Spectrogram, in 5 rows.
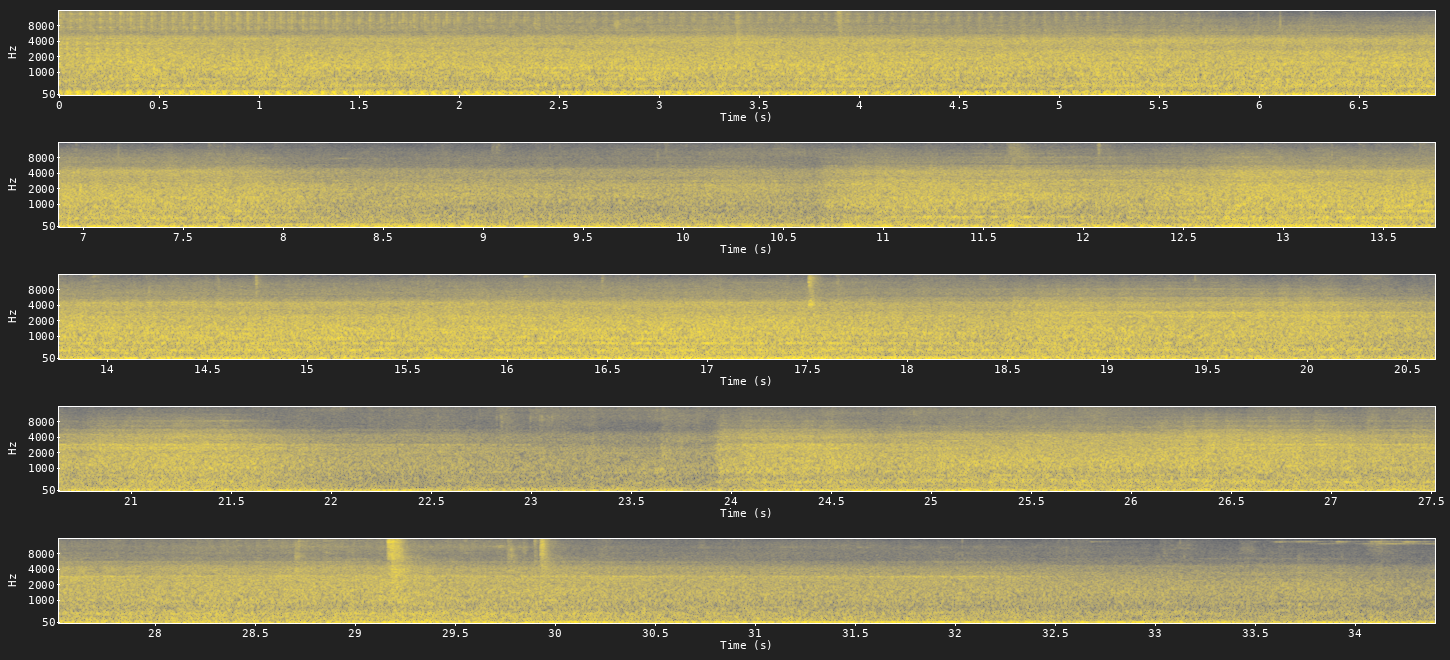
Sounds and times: Construction site sounds 0.0 - 34.4
Pedestrian 0.0 - 34.4
walking In the Street 0.0 - 34.4
Traffic Sound 9.8 - 34.4

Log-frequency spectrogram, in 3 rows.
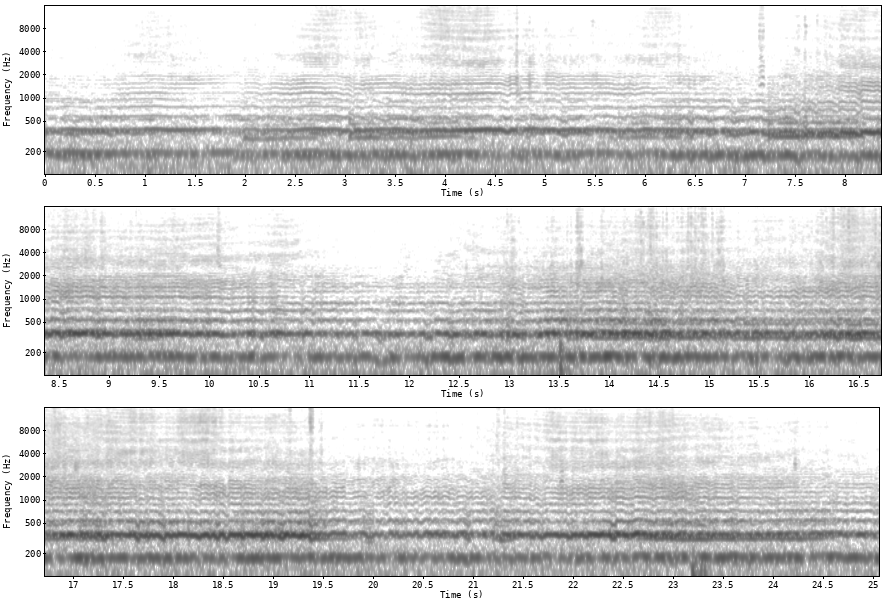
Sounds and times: Open bees nest 0.0 - 25.0
background noise 0.0 - 25.0

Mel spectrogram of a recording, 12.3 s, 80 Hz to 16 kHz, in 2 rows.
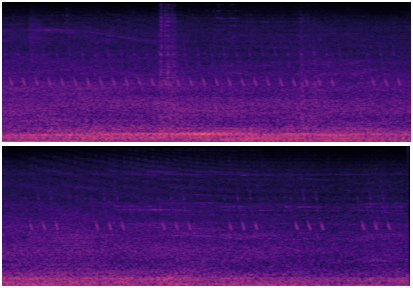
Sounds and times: cars passing 0.0 - 12.2

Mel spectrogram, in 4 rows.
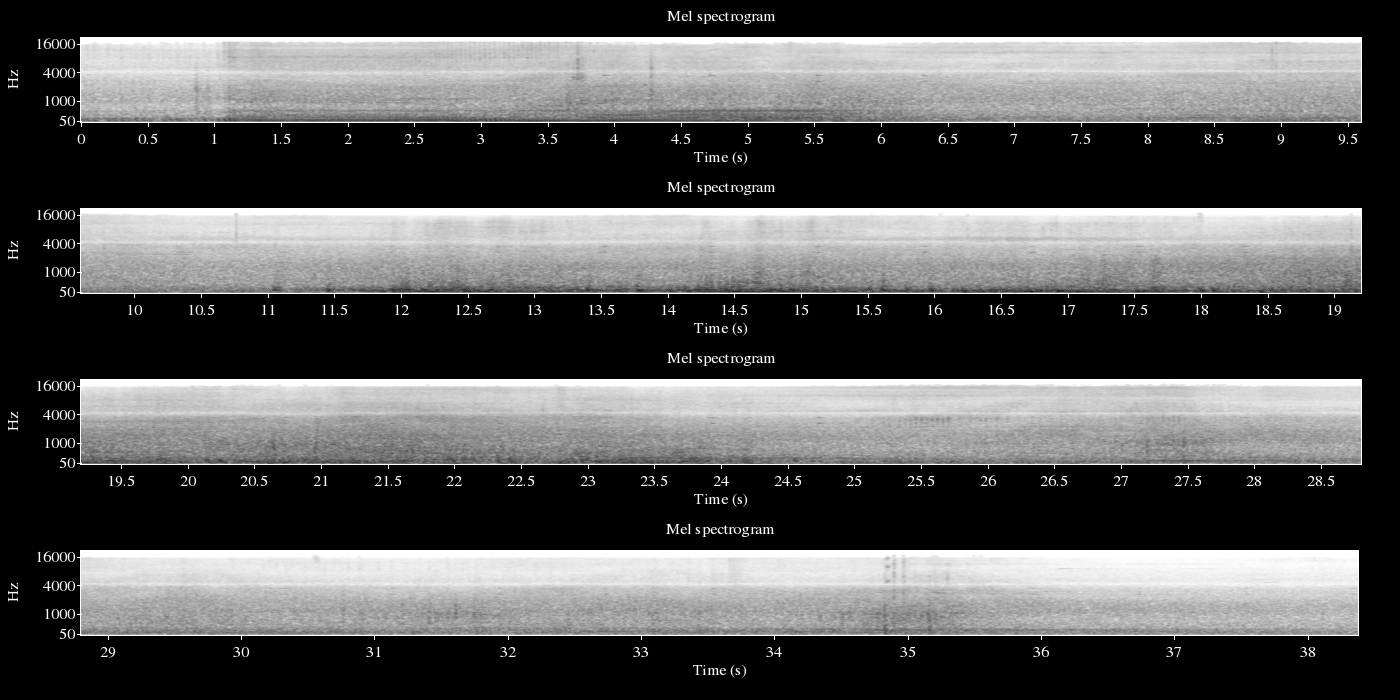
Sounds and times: cars and trucks 0.0 - 38.3
Getting out of the tram 10.0 - 25.4

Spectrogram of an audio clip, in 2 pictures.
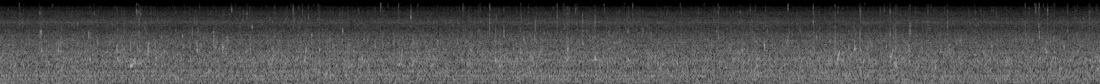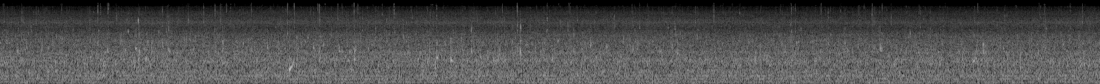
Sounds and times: Indian Brook Falls 0.0 - 22.0

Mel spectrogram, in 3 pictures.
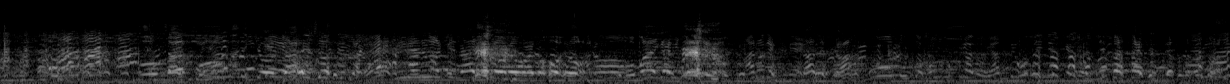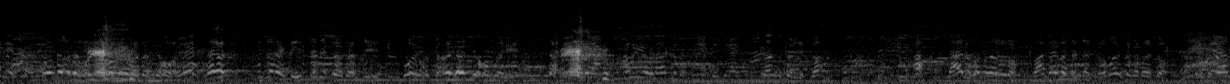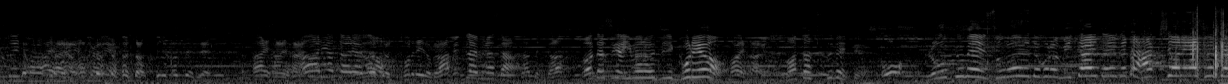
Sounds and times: conjurers performing and entertaining kids 0.0 - 36.8

